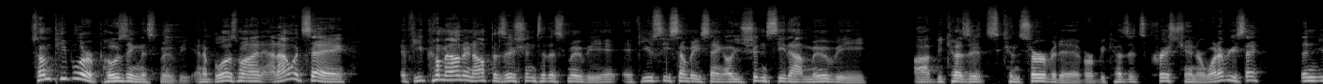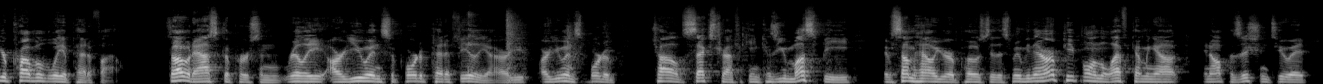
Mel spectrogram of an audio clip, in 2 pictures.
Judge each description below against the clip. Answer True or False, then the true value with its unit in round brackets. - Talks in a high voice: False (135 Hz)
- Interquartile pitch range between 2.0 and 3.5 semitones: False (4.8 semitones)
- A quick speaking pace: True (225 wpm)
